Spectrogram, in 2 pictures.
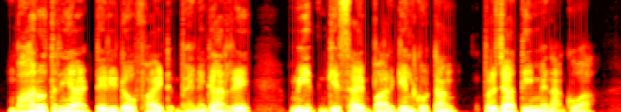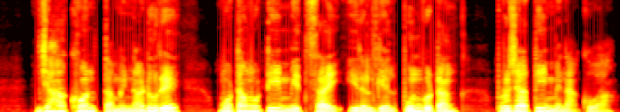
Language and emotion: Santali, neutral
